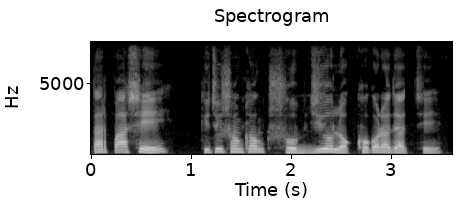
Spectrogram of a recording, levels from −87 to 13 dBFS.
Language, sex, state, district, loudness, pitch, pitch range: Bengali, male, West Bengal, Alipurduar, -15 LUFS, 175 Hz, 155-190 Hz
